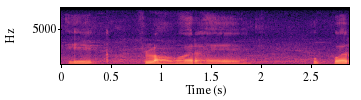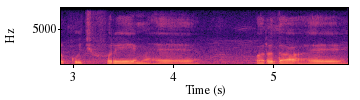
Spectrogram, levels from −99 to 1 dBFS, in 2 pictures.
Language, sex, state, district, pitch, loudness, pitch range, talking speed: Hindi, male, Maharashtra, Chandrapur, 125 Hz, -22 LUFS, 120-125 Hz, 95 wpm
